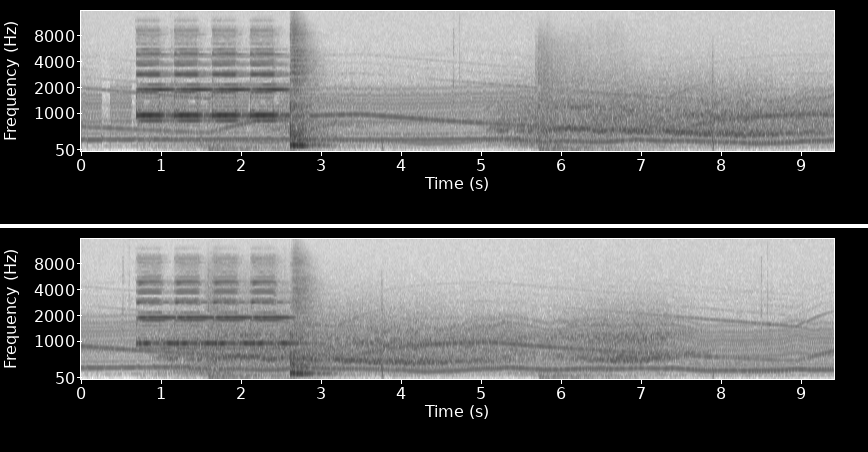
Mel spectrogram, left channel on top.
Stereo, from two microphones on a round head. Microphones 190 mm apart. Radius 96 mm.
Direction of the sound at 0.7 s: 20° left (ahead or behind).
